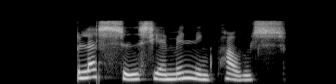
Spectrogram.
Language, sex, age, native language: Icelandic, female, 8, Icelandic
